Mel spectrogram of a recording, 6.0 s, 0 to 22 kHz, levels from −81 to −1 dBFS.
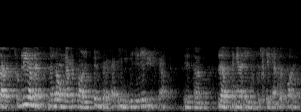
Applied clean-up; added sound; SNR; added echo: neural separator model SepFormer DNS4.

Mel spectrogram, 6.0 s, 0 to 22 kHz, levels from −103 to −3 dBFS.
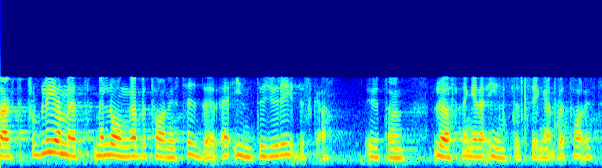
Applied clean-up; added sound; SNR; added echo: none; none; none; none.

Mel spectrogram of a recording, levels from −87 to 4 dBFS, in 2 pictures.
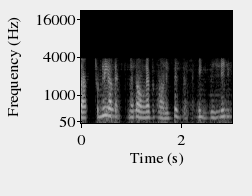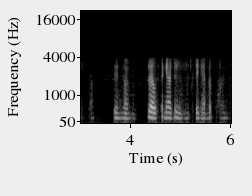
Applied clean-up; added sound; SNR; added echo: neural separator model SepFormer WHAMR!.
